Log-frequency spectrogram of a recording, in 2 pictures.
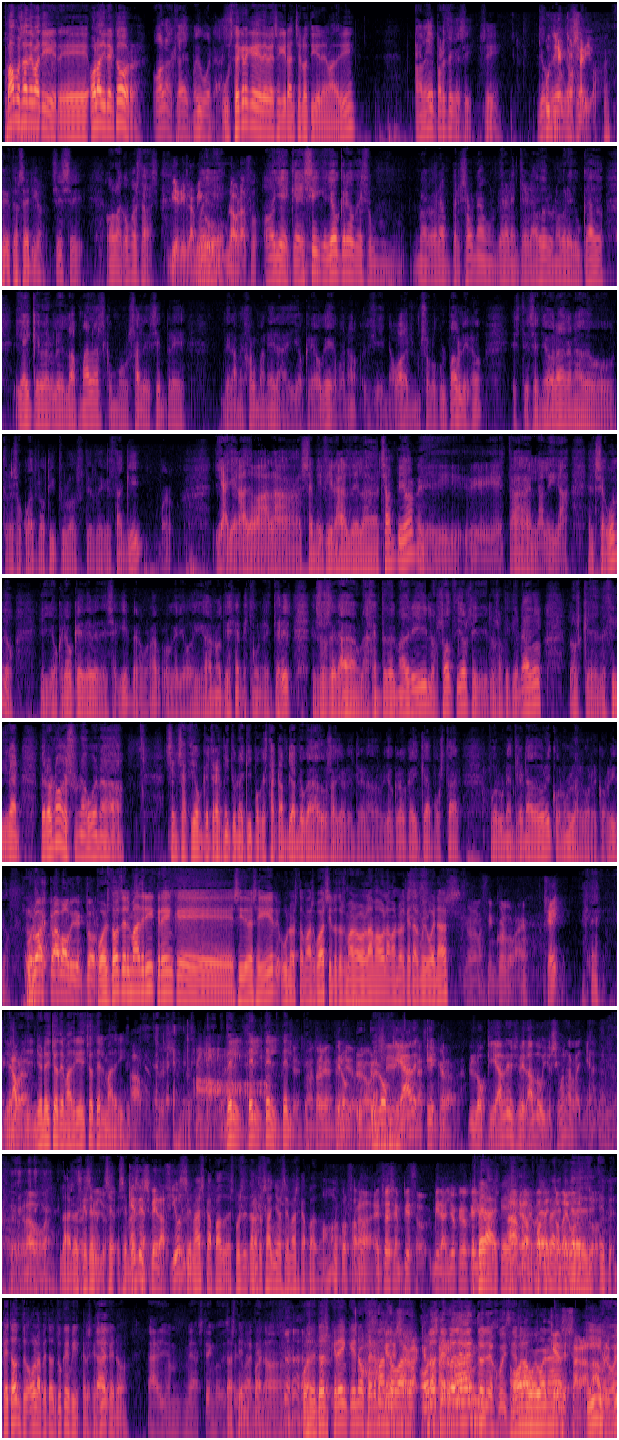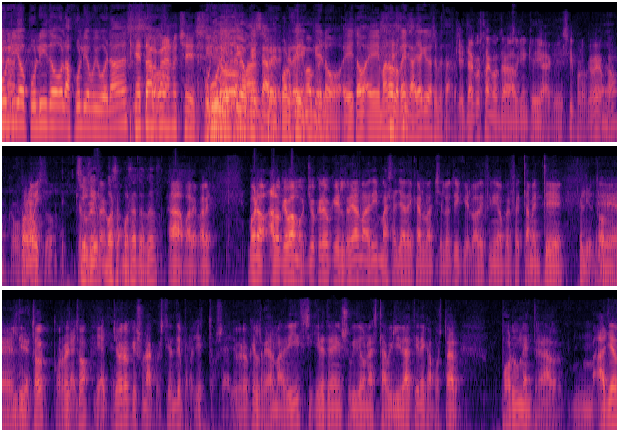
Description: El debate de los jueves: ¿Debe seguir Ancelotti en el Real Madrid?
